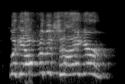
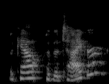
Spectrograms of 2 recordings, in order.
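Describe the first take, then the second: First: It is said with strong, excited expression. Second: It rises at the end like a question.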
